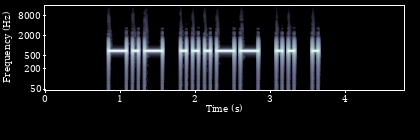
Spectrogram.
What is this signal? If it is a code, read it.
Morse code, heard as a keyed tone, about 15 wpm, 700 Hz. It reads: K3IE
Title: Call Signs Repeated 3x - 15wpm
